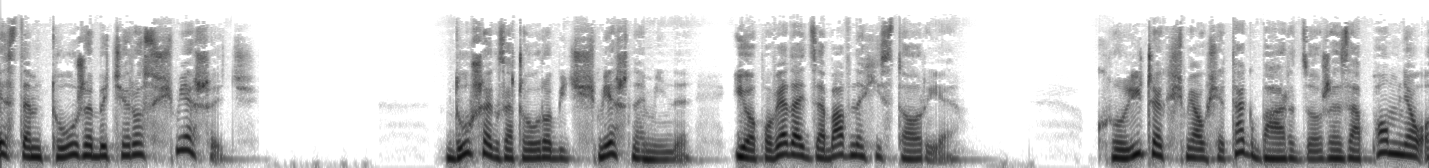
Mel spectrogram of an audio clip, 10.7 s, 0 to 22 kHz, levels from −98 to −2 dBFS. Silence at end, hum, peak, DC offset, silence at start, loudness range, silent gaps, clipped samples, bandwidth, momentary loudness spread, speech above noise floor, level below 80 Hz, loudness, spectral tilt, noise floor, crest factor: 0 s; none; -2 dBFS; under 0.1%; 0 s; 4 LU; none; under 0.1%; 14 kHz; 8 LU; 66 dB; -60 dBFS; -18 LUFS; -6 dB/octave; -82 dBFS; 16 dB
